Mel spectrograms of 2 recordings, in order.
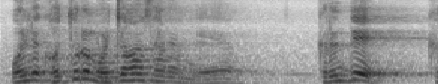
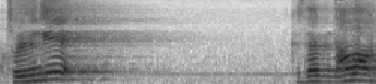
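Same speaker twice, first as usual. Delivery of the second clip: raised, forceful mock command; retold shouted rebuke; 2 semitones higher, 4 dB louder than usual. Preacher replaying Jesus rebuking the demon, shouted command. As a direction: act out a loud order to leave. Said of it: "이렇게 소리 질렀어요".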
